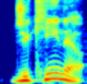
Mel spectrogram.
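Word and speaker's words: Giacchino: that no it's that it's uh it's jokino jokino actually so I'm actually happy to know that it's I I've pronounced it all manner of ways that accept that yeah yeah you know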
